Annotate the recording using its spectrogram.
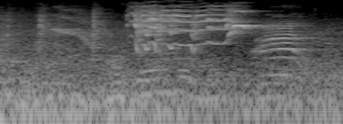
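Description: Market ambience sound effect: a murmur of voices with birds squawking, the loudest squawk about a second in.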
